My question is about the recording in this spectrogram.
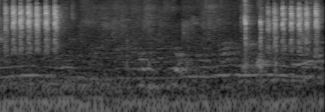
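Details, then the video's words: Eurasian tree sparrow singing: a fast burst of crisp chirps, a quiet gap of nearly two seconds, then another quick run of dry chirps, over a low background hum. "Burung gereja gacor master alami"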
